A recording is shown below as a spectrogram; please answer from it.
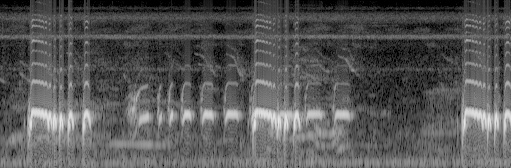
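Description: A zebra dove sings bursts of quick, stuttering cooing notes, with fainter clipped coos between phrases, while a thin high whine runs underneath.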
